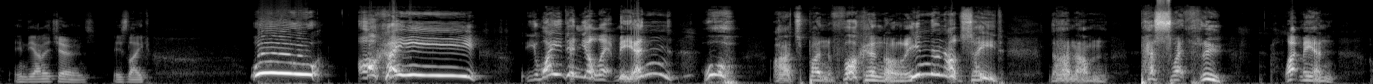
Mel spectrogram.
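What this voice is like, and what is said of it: Put-on Scottish accent. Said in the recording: “I did a Scottish accent better than he did there”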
